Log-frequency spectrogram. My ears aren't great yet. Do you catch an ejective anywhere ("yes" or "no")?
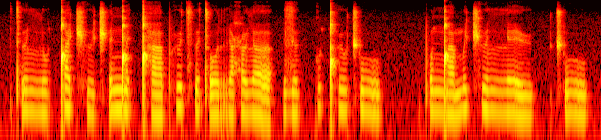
yes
